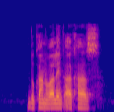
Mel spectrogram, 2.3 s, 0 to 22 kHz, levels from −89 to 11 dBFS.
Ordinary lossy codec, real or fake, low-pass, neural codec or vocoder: AAC, 48 kbps; fake; 9.9 kHz; vocoder, 44.1 kHz, 128 mel bands every 256 samples, BigVGAN v2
